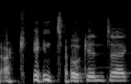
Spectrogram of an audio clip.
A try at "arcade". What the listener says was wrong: Arcade, not cane. Aid.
